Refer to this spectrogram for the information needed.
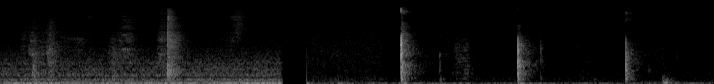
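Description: Sharp, loud pops from adult joints being cracked, with quiet room noise between them.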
